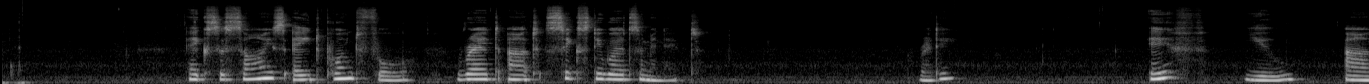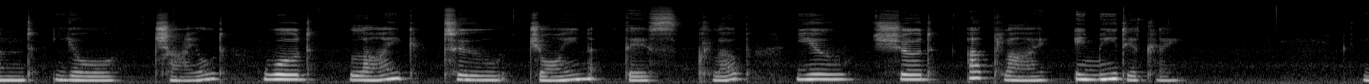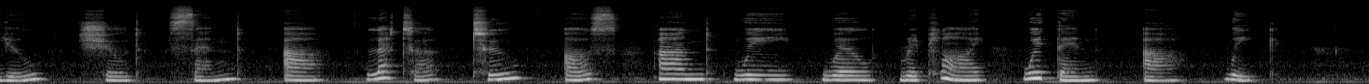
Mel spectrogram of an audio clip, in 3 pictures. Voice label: 60wpm; Teeline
